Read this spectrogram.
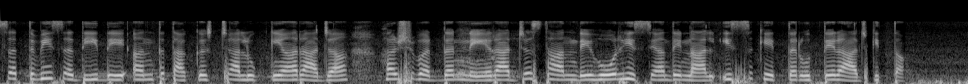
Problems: background sounds at intervals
